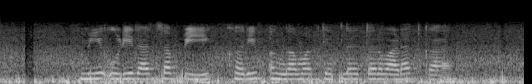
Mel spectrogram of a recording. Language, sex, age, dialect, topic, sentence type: Marathi, female, 18-24, Southern Konkan, agriculture, question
